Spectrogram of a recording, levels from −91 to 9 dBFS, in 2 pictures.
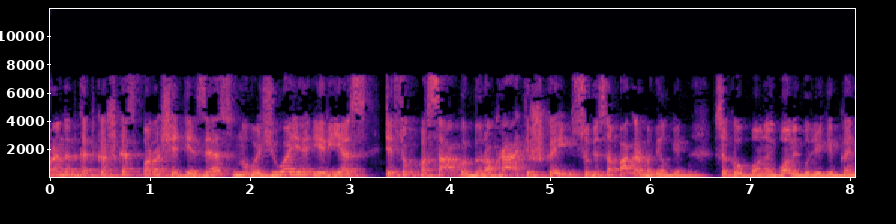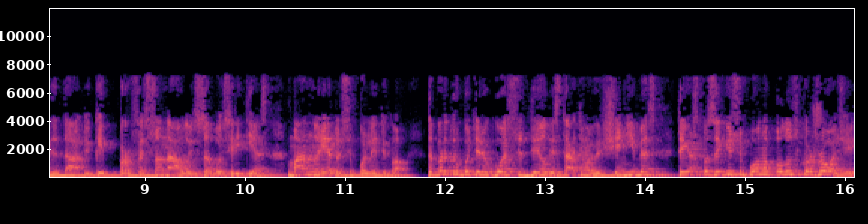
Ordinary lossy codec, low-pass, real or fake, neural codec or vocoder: MP3, 32 kbps; 7.2 kHz; real; none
